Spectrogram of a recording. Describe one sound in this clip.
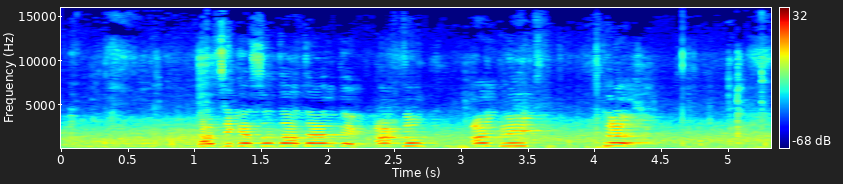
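A man shouts commands outdoors.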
